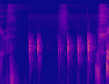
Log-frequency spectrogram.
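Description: Knuckles knocking on wood several times, two raps and then a quicker run of about five, a superstitious 'knock on wood'.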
